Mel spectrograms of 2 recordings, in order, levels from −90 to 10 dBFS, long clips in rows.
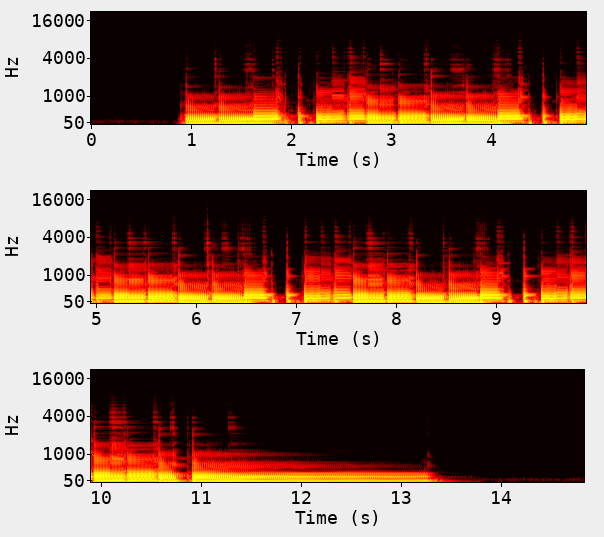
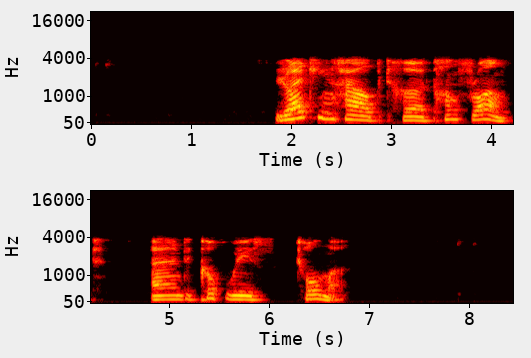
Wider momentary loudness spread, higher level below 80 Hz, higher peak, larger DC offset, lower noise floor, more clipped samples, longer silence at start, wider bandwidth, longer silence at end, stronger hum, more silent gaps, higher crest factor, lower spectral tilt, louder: second, 9 LU vs 13 LU; first, -22 dBFS vs -60 dBFS; first, 0 dBFS vs -4 dBFS; neither; second, -81 dBFS vs -88 dBFS; neither; second, 0.9 s vs 1.85 s; second, 3.4 kHz vs 4.3 kHz; second, 1.5 s vs 1.7 s; neither; neither; second, 16 dB vs 24 dB; first, -13 dB/octave vs -10 dB/octave; first, -17 LUFS vs -25 LUFS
